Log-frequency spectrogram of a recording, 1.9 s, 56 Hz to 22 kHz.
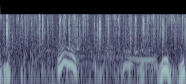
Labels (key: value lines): label: biophony, cascading saw
recorder: SoundTrap 600 or HydroMoth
